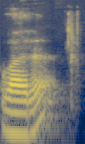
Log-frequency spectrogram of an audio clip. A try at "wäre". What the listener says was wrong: Not vara. This a umlaut, right? How do you say? You say air in English and just don't say the r part. Air. So this a umlaut, you say, yeah, vera.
